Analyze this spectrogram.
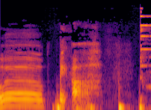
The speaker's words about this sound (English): Damn it. Service desk bells failed me again.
